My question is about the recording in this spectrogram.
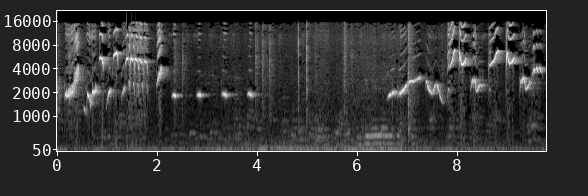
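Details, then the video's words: Singing lure of a white-rumped shama to get a bird to sing quickly: rapid high warbles, a row of four evenly spaced short whistled notes, a quiet stretch, then fluted slurred phrases and high chips. "PANCINGAN MURAI BATU AGAR GACOR CEPAT BUNYI"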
